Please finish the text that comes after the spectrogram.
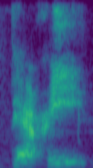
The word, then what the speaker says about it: Paris: brand isn't paris because the s at the end the word paris is not pronounced so on top of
